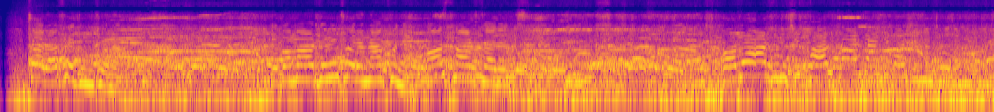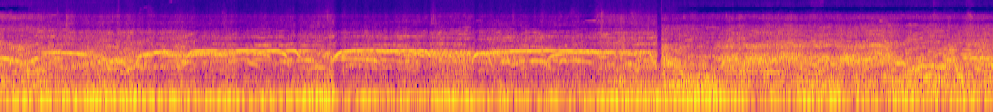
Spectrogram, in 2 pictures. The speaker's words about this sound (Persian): صدای اعتراضات مردمی در اصفهان و مشهد را می شنیدید.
